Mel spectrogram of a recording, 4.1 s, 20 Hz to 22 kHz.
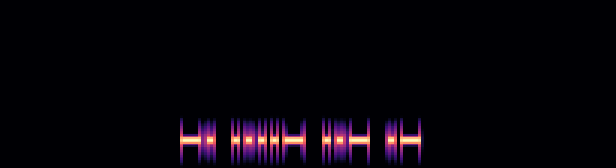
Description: Morse code, heard as a keyed tone, about 28 wpm, 700 Hz. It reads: N4UA
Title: USA Call Signs - 4 Characters - 2x Character Spacing - 28wpm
